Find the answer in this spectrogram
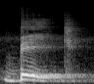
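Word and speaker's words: bake: বেক, বেক, ব্যাক না, বেক।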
